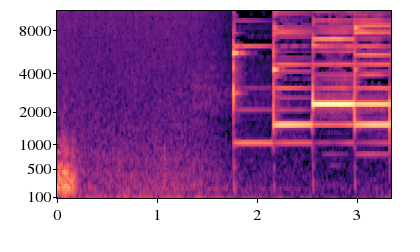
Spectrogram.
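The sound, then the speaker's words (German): A train station announcement chime: four clear, bell-like tones struck in quick succession, each ringing on and overlapping the next. It sounds loud, after a short, near-silent lead-in. “Das klingt so ungefähr wie Düng, Düng, Düng, Hauptbahnhof.”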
